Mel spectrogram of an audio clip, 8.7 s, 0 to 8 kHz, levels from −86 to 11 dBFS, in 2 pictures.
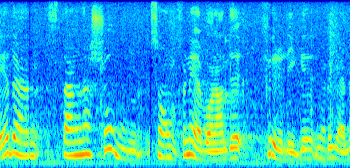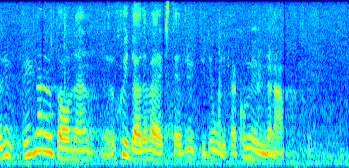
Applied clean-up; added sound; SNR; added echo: none; none; none; none.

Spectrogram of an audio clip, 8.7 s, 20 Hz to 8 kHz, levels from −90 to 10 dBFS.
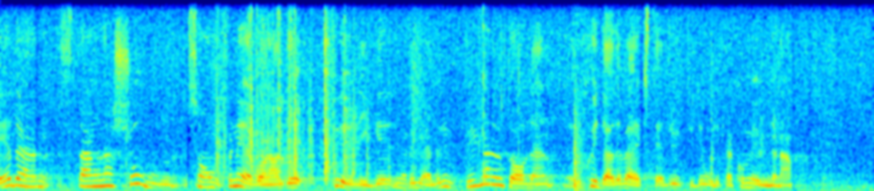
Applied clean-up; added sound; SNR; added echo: none; Cutlery, silverware; 13 dB; none.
